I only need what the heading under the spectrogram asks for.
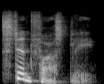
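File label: "steadfastly", British English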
